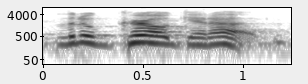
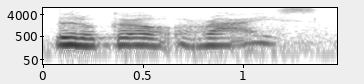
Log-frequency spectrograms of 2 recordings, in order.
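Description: First: Brisk order at normal volume; acted, matter-of-fact order; mock command. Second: Soft, hushed invitation; quietly acted tender call; tender, relational. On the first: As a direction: issue it as a plain command. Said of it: "he doesn't just command her". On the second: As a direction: say it gently, close beside her, fading away. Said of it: "he did it in such a relational way".

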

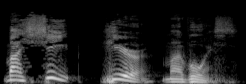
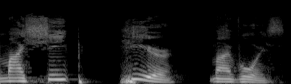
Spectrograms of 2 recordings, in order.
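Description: First: Louder, very slow, each word set down; confident declaration. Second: Very slow, each word weighed; absolute confidence. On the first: Retold or imitated. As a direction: declare it with calm certainty. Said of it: "But Jesus is like, Hey". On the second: Shown as a demonstration. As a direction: plant it like an unshakable truth. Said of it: "with absolute confidence".

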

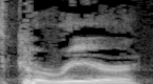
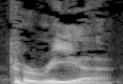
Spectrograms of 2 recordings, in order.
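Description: First: "career" with an r ending, Southern-style; Southern "career" pronunciation. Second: Said in the usual way. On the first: Shown as a demonstration. Preacher showing grandmother's Southern way of saying it, "career" with final r. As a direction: end "career" on an r, not an open vowel. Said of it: "So she says career instead of Korea". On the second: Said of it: "career instead of Korea".

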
